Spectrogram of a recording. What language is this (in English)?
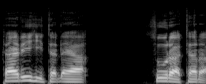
Hausa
